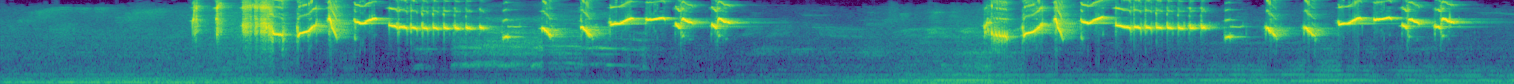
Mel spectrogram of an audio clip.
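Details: Orange-headed thrush tutor song from northern Bali, used to trigger the teler style. Two long bursts of rapid, rising and falling whistles and chatter, with fast repeated notes and a pause between bursts.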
